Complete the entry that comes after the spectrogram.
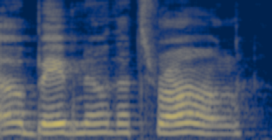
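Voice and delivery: condescending, patronizing tone, pitched high. Retelling own replies to a man online: imitating own condescending tone. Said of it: "It's so patronizing and condescending".

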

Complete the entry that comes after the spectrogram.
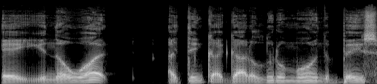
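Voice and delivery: put-on deep voice like an old boxer. Recalling a scene where an old Rocky sits with Paul, Rocky impression. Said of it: "You got my Rocky impression".

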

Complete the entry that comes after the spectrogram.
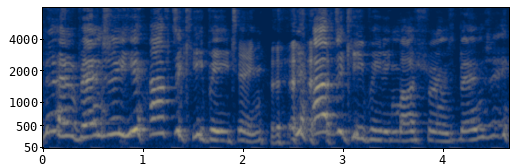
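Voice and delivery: put-on English accent. Quoting a scene from a movie, in a put-on English accent. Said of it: "I'm doing a fucking English accent".

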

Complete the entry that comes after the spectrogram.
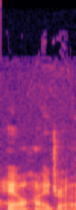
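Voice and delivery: barely breathed, hushed secret whisper. Retelling a film scene where Steve Rogers leans over to an agent: imitating Steve Rogers whispering. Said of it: "and he whispers".

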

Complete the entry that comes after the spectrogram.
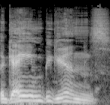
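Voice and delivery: creepy horror villain announcer voice. Host introduces the film under review in a Saw-style voice. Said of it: "Sounds like Saw".

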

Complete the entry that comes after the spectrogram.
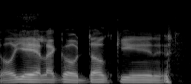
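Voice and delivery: put-on heavy Boston accent. Retelling a commercial parody: imitating a heavy Boston accent. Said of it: "he doing the heavy Boston accent".

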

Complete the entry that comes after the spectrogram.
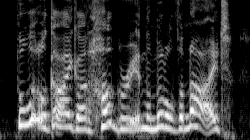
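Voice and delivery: very high, tiny little creature voice. Recapping a scene, voicing what Spike says, Spike character voice. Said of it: "That's my voice for him now".

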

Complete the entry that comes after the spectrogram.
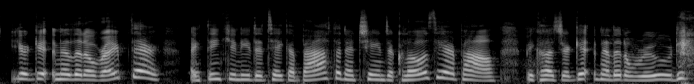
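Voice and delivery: loud, horrible put-on Canadian accent. Quoting what a woman would say if she were being nice: horrible Canadian accent. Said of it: "in my horrible Canadian accent".

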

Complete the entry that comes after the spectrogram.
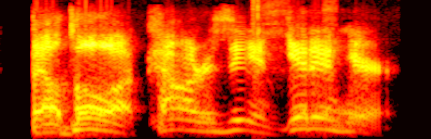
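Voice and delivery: angry, pissed-off voice, very high pitch. Acting out a cop movie scene as the pissed off lieutenant: put-on angry police lieutenant. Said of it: "You get the pissed off lieutenant".

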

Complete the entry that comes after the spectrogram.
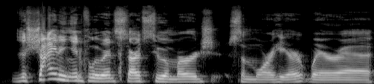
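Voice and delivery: ordinary delivery

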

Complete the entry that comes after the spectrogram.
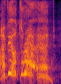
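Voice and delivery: mock drunk, high, loud wailing whine, threatened-sounding.

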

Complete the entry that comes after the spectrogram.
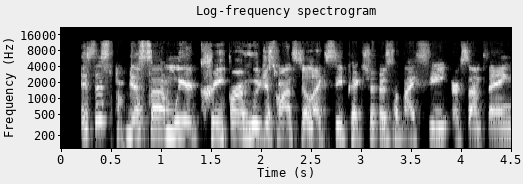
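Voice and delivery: ordinary talk, nothing marked

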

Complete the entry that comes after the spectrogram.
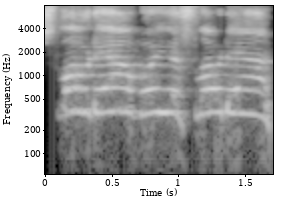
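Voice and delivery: play-acted, shrill, very high, full-lung screaming. Retelling a quad ride, the speaker acts out Brian screaming at the top of his lungs. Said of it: "screaming at the top of his lungs".

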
